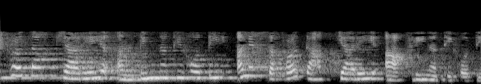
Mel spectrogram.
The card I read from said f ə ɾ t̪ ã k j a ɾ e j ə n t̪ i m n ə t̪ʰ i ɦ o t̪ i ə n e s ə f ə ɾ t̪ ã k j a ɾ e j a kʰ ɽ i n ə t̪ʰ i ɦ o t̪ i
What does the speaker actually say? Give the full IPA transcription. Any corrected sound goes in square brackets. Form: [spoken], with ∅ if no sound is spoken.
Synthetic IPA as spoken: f ə [ɭ] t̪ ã k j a ɾ e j ə n t̪ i m n ə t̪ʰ i ɦ o t̪ i ə n e s ə f ə [ɭ] t̪ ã k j a ɾ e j a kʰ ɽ i n ə t̪ʰ i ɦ o t̪ i

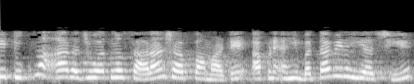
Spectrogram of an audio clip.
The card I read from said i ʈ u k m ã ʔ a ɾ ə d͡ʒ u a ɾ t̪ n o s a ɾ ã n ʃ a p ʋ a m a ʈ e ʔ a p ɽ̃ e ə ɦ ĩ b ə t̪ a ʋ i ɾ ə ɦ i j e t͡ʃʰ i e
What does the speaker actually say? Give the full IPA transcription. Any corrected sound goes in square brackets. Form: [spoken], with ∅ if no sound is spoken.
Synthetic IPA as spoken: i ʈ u k m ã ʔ a ɾ ə d͡ʒ u a [∅] t̪ n o s a ɾ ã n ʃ a p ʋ a m a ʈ e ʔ a p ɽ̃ e ə ɦ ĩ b ə t̪ a ʋ i ɾ ə ɦ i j [a] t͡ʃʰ i e

